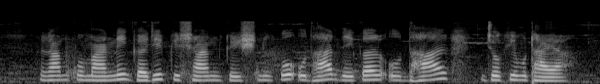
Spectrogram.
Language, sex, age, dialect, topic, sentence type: Hindi, female, 18-24, Marwari Dhudhari, banking, statement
